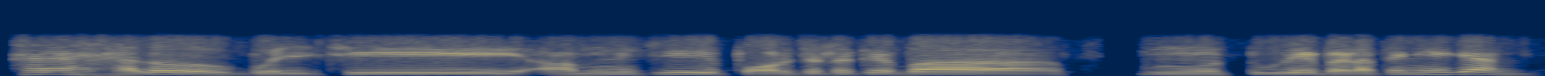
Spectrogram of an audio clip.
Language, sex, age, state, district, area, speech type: Bengali, male, 18-30, West Bengal, Hooghly, urban, conversation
